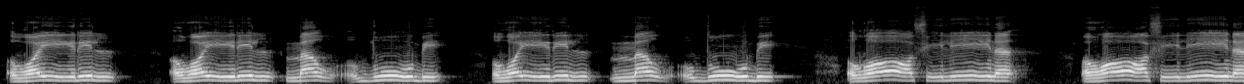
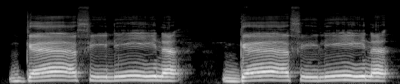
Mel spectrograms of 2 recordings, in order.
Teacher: غین میں بھی تفخیم پائی جاتی ہے، غین کو بھی ہمیشہ پر پڑھا جاتا ہے.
